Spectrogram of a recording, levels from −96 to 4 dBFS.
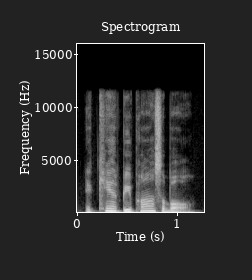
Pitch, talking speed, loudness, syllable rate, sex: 165 Hz, 190 wpm, -16 LUFS, 5.6 syllables/s, male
